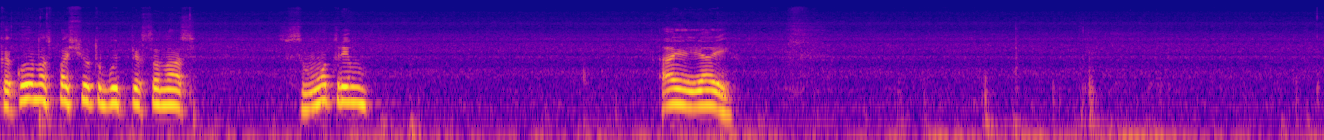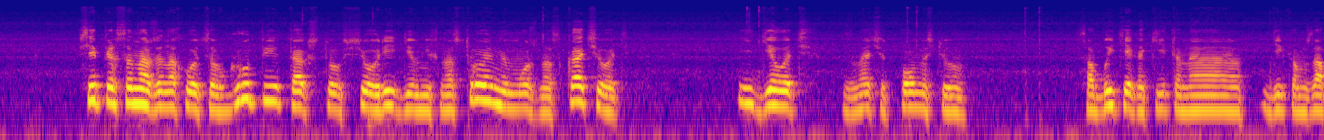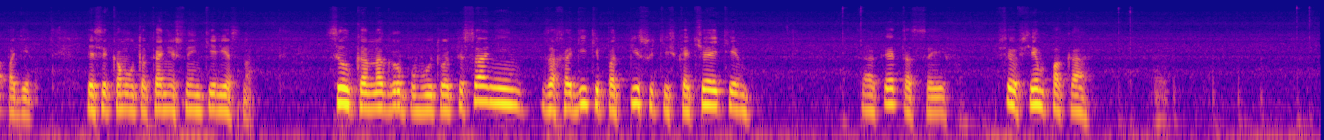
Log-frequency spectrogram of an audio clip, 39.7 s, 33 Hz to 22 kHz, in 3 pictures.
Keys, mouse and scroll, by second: 0.6 scroll up 1, 0.7-1.9 shift+middle drag, 1.9 scroll down 1, 13.2-16.2 middle drag, 16.2 scroll down 1, 17.2-18.7 middle drag, 20.7 click, 22.3 click, 23.6-35.4 drag.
